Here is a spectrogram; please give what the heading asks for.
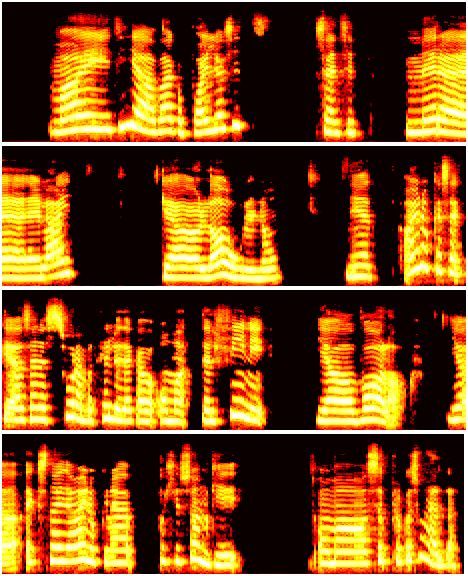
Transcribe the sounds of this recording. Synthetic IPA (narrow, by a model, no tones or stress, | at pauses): mɑejt̪iːjævæːɡ̥ɑpɑlʲjosid̪̥ | sæːnsid̪̥ | me̞ɾe̞elɑjt̪ | keɑlɑwlnu | niet̪ | ɑ̰jnukːˑe̞sekːjɑsenːest̪suːɾemɑt̪he̞lːud̪e̞ɡ̥ɑʔo̞mɑt̪e̞lfiːnʲi | jɑvɑːlɑ̰ | jɑe̞ksnæjd̪eɑjnukːˑenepɤhjusomɡi | o̞mɑsɤpɾuɡ̥ɑsuɦe̞ld̪̥ɑ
